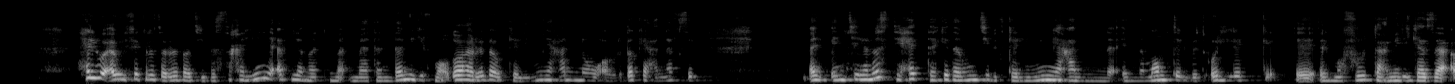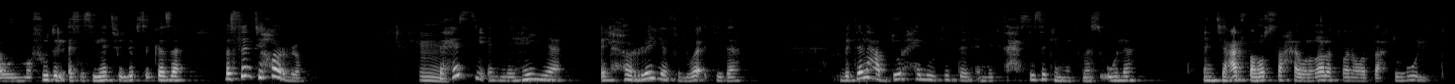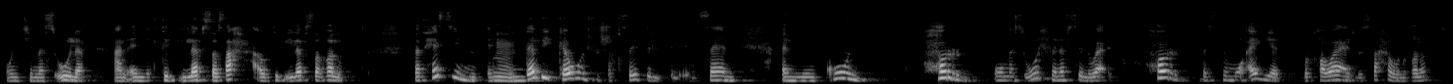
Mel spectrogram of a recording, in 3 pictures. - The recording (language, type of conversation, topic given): Arabic, podcast, إيه القيم اللي اتعلمتها في البيت؟
- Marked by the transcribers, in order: tapping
